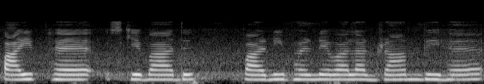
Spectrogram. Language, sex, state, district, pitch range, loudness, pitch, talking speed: Hindi, female, Bihar, Katihar, 225-230 Hz, -15 LUFS, 225 Hz, 125 wpm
